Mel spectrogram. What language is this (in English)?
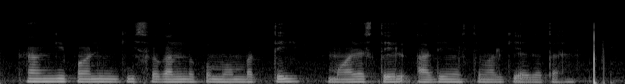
Hindi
